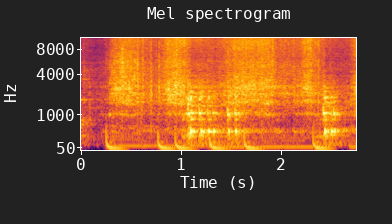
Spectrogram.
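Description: Beef meatballs and onions cook in a pan over medium heat, with a soft sizzle underneath several distinct scraping and tapping stirs of a utensil against the pan, close by.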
